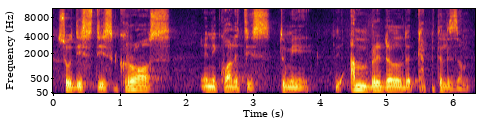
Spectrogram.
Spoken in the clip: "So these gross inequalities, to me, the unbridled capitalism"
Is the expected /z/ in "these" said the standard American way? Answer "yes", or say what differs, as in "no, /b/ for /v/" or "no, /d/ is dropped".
no, /s/ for /z/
